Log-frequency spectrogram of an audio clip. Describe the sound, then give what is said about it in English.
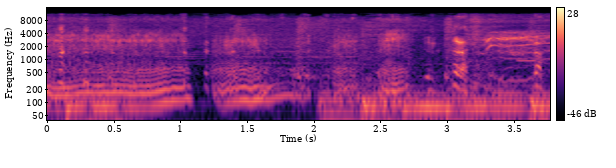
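A person imitates loud snoring, making a series of rough, throaty, pig-like snorts with a low buzzing rattle, broken by brief pauses, and mixed with other voices. “He's like, yo, that snoring, that was real, man.”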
